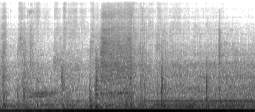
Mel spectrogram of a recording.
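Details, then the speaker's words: Dishwasher running with a loud steady deep rumble and a faint repeating thump about four times a second under a low hum; noticed after the gas man relit the pilot, the weird noise turned out to be the dishwasher, cause unclear. "I'm like, what the heck is that noise? It's the freaking dishwasher. It's just the dishwasher making a weird sound."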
